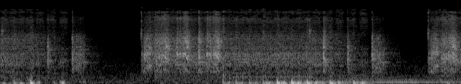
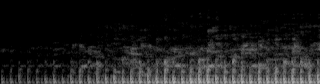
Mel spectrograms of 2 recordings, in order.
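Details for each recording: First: 2000 Honda Shadow ACE 750, real tank refitted with fresh fuel, petcock on, choke out: catches, stumbles and surges, barely holding idle; fuel issue not spark, old fuel still in the carbs. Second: 2000 Honda Shadow ACE 750 V-twin after fresh fuel reached the carbs, which had been starved of fuel; the choke is pulled and the idle picks up to a steady, even loping beat with no misses.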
